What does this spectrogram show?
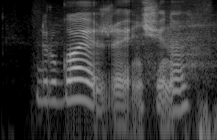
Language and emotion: Russian, sad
